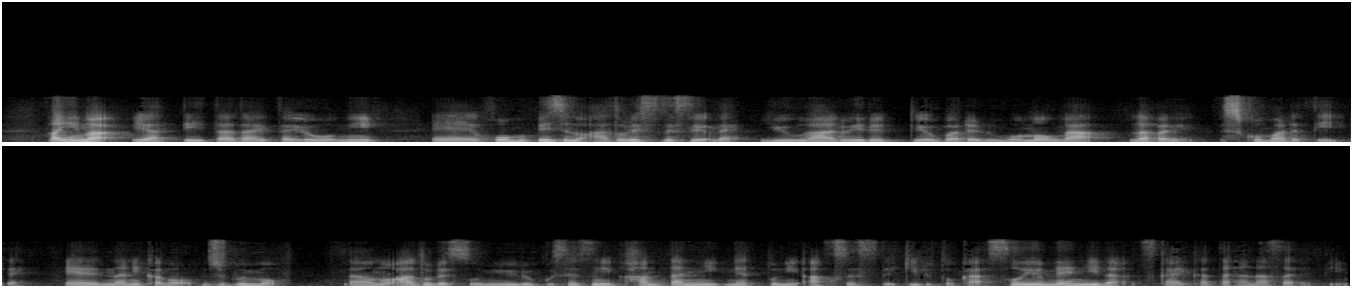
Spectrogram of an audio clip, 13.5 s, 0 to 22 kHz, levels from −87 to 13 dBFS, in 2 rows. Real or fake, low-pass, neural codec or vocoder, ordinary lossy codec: fake; 7.2 kHz; codec, 16 kHz, 0.7 kbps, FocalCodec; AAC, 48 kbps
